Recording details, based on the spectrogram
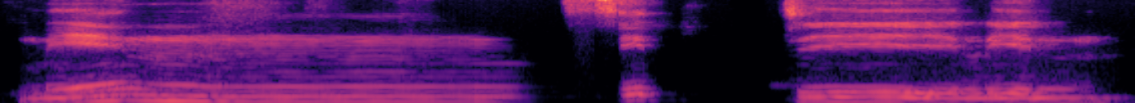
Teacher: Tidak langsung sin, tapi kita siap-siap langsung ke dengungnya, kita dengungkan dulu, kemudian kita masuk ke sin. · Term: ikhfa hakiki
